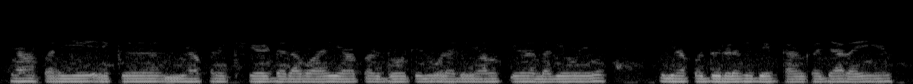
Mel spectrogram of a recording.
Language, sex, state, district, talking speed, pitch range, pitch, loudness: Hindi, male, Chhattisgarh, Kabirdham, 205 wpm, 130-135 Hz, 130 Hz, -32 LUFS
